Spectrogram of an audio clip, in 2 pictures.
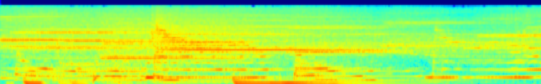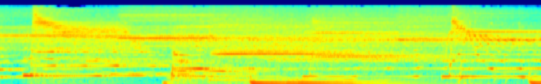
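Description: Experimental synthesizer music: layered sustained tones and drones. A deep bass drone sits under them through much of the middle and end. New tones strike in about a second and a half in and again near six seconds, the second with a high falling swoop.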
